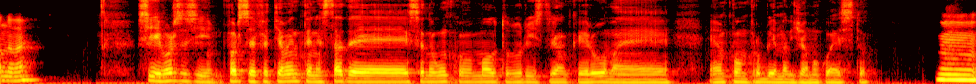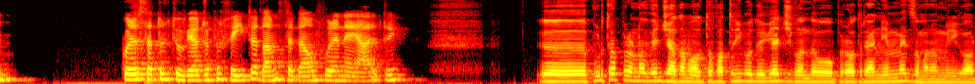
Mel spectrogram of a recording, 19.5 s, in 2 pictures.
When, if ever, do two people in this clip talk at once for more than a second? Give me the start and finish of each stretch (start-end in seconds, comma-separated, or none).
none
